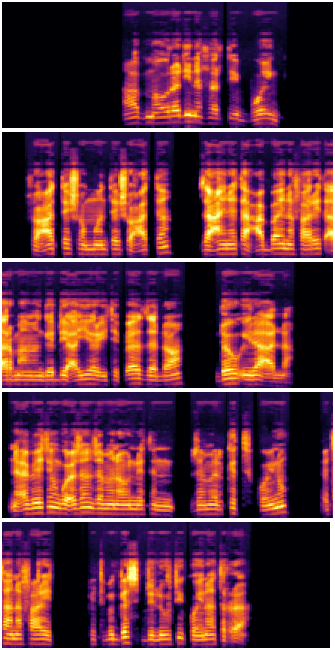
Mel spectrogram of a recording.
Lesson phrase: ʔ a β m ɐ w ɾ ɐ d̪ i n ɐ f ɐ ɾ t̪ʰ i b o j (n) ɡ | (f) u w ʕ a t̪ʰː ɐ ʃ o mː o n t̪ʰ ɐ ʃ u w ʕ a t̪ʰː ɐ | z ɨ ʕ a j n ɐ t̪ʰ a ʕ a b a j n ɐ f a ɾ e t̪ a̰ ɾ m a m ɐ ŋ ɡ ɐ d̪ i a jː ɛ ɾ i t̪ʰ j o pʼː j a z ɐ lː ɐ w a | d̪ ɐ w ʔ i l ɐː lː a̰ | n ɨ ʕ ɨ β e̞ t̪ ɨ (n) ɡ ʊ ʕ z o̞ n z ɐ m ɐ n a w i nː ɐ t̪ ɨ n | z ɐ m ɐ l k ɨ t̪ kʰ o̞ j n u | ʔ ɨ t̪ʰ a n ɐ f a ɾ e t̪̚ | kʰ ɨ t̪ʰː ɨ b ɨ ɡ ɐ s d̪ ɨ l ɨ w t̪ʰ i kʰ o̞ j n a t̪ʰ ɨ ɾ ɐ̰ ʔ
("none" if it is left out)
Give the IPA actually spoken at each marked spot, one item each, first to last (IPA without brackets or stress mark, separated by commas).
ŋ, ʃ, n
